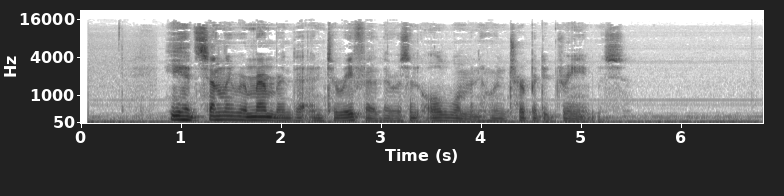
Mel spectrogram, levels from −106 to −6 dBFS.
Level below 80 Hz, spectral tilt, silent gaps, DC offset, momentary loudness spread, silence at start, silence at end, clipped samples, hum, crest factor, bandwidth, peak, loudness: -44 dBFS; -5 dB/octave; none; under 0.1%; 24 LU; 0.05 s; 0 s; under 0.1%; 60 Hz at -45 dBFS; 20 dB; 15.5 kHz; -10 dBFS; -29 LUFS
